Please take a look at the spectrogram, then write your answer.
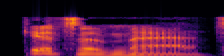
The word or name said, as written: kitimat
